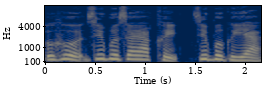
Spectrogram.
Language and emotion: Bodo, neutral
